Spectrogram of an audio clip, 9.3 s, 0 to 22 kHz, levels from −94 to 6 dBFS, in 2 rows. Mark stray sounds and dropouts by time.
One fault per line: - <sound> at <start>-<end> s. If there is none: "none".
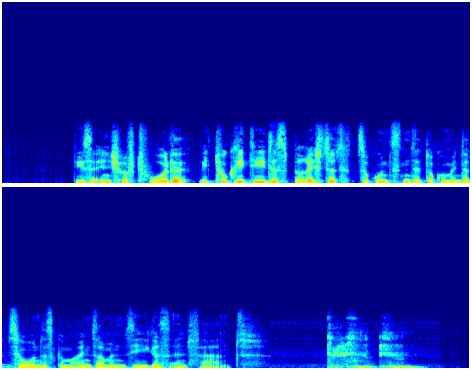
- throat clearing at 7.9-9.0 s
